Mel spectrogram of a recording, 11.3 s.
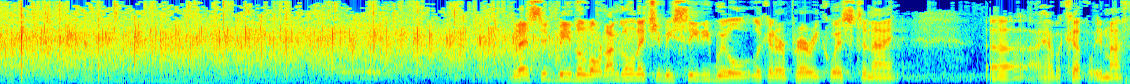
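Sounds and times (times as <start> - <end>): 
audience clapping: 0.0 - 6.7
speech: 5.1 - 9.1, 9.9 - 11.3.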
